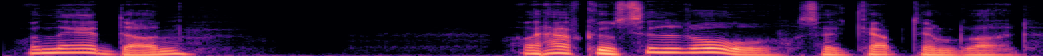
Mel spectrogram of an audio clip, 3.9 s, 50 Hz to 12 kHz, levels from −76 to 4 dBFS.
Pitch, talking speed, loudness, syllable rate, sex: 135 Hz, 170 wpm, -16 LUFS, 5.9 syllables/s, male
